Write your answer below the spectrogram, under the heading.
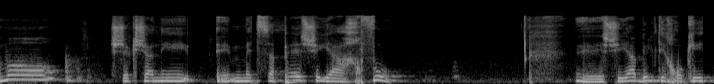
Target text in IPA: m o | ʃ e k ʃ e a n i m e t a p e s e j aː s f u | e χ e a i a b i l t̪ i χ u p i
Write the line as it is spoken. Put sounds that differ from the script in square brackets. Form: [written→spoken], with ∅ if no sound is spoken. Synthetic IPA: m o | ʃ e k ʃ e a n i m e [t→t͡s] a p e [s→ʃ] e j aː [s→χ] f u | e [χ→ʃ] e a [i→j] a b i l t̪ i χ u [p→k] i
